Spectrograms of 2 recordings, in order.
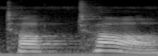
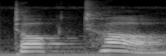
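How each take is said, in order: No difference in how they are said.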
